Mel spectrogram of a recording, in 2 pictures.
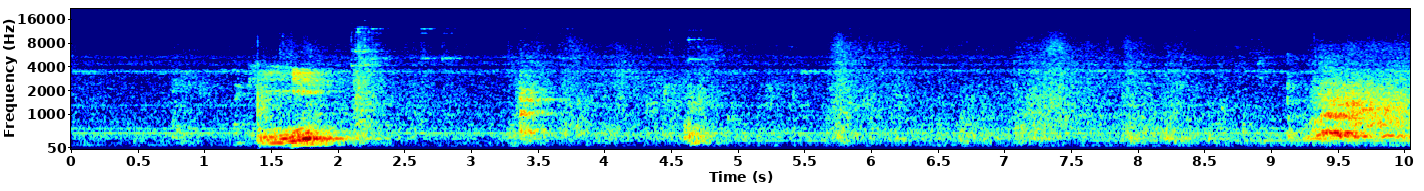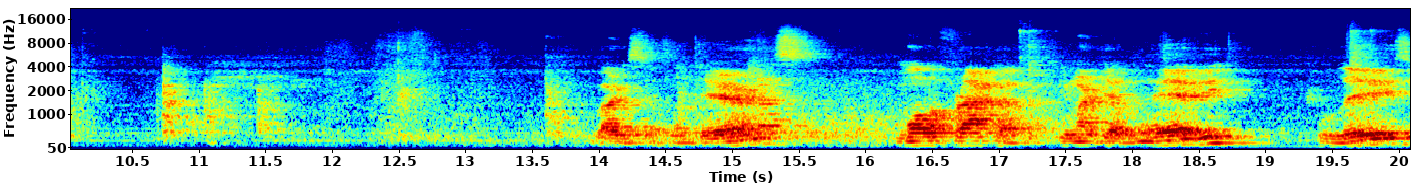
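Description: A bag's fabric rustles as a man handles it.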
